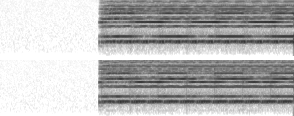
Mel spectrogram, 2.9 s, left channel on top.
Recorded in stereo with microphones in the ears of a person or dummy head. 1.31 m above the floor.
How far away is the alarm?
About 1.5 m.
